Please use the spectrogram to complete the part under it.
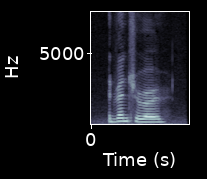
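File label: "adventurer", US English; pronunciations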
